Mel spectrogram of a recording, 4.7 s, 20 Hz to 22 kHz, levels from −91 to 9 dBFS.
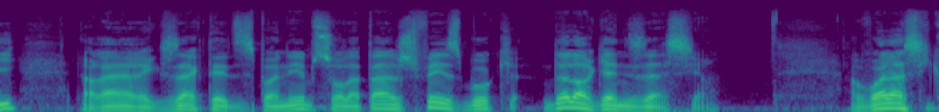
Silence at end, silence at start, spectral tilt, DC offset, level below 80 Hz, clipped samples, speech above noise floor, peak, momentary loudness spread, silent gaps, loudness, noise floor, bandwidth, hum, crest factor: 0 s; 0 s; -6 dB/octave; under 0.1%; -48 dBFS; under 0.1%; 30 dB; -10 dBFS; 10 LU; none; -27 LUFS; -57 dBFS; 15 kHz; none; 18 dB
